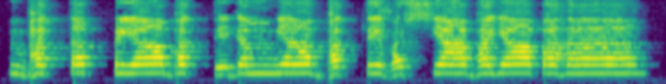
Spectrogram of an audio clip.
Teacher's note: notice that the first 4 namas all have bha. Bha is all Mahaprana there.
